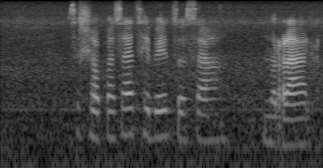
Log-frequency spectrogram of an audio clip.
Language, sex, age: Southern Sotho, female, 20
